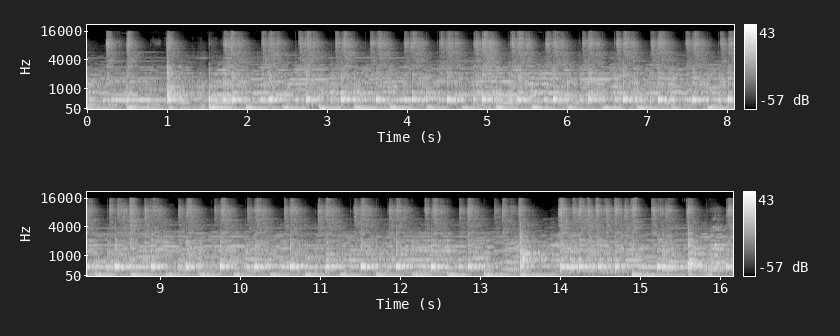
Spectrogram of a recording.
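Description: Kashmiri folk music: a tumbaknaer (Kashmiri goblet drum) beaten in a quick, steady rhythm over a harmonium holding sustained notes. There is a brief break in the drumming a little before the end.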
